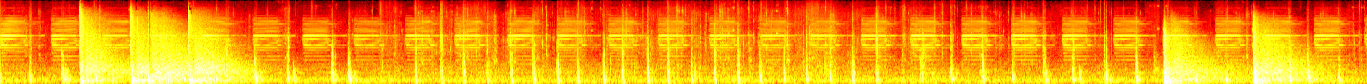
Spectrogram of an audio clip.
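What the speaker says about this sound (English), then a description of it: "That sounded like a shotgun." Shotgun blasts in Escape from Tarkov on the Woods map: two loud, booming bursts early and two more near the end, with a steady rhythm of light crunching steps ticking between them.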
